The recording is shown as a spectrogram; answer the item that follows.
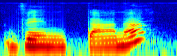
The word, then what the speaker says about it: ventana: our alphabet letters so we can practice our pronunciation. Let's go to the last few letters that we have left is V, as ventana, which means window.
